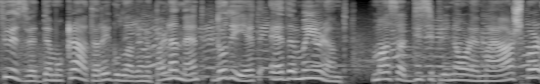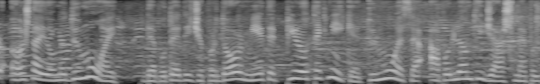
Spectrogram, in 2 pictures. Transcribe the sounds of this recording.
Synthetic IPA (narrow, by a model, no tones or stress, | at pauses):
θyɛs̬vɛd̪ɛmɔkɾat̪əɾɛɡulˠavɛnəpaɾlamɛnt̪d̪ɔt̪əjɛt̪ɛðɛməiɾənt̪ | masad̪isiplinɔɾɛməɛaʃpəɾəʃt̪ajɔməd̪ymuaj | d̪ɛput̪ɛt̪̬it͡ɕəpəɾd̪ɔɾmjɛt̪ɛpiɾɔt̪ɛknikɛd̪̥ymuɛsɛʔapɔlɔnt̪əɟaʃt̪mɛpə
